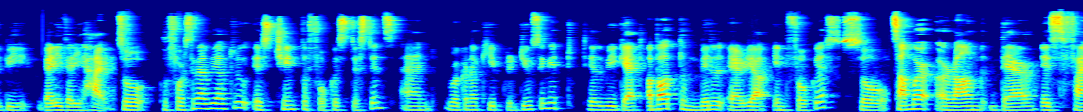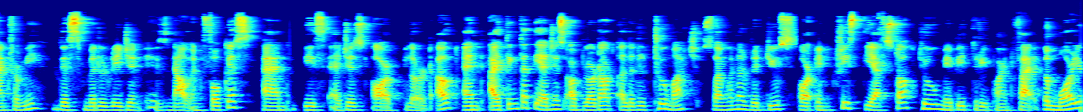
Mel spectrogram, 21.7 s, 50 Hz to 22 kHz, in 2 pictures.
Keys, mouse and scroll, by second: 1.6-11.0 drag, 11.5-11.9 scroll up 2, 13.4-13.9 scroll down 2, 19.5-21.2 drag.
